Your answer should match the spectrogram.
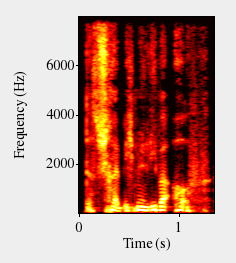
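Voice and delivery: put-on boy's voice, shivering with cold; trembling from the freezing air. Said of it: "sagte Philipp zitternd".

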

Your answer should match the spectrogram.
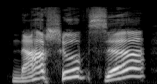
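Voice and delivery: cheeky, high, loud query called down; loud, impudent questioning. A narrator's reading. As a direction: shout it back with an impudent grin. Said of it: "fragte Pinsley und grinste frech".

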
